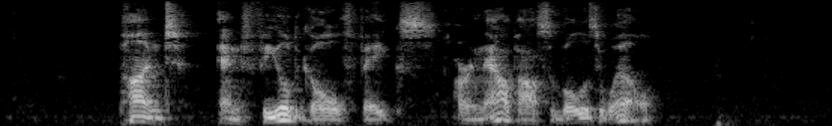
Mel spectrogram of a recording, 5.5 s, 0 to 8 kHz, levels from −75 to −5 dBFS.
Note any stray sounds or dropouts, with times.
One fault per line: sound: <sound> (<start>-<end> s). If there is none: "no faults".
no faults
